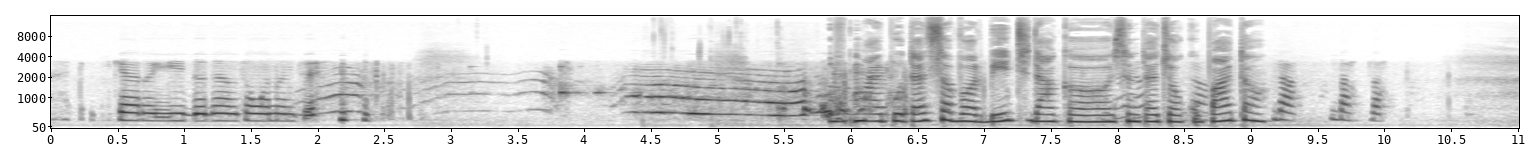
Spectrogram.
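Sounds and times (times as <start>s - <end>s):
speech: 0.5s - 2.6s, 5.8s - 10.1s
small child crying: 1.9s - 6.1s.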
